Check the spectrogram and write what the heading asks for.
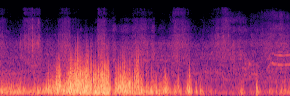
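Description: Wind buffeting the microphone: a gust swells about a second in and dies away about two seconds later.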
